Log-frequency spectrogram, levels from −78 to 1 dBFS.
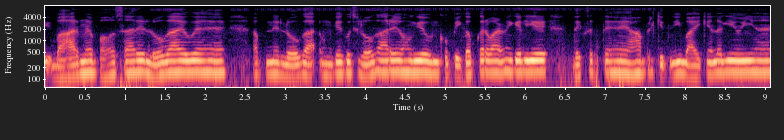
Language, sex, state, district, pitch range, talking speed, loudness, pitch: Hindi, male, Bihar, West Champaran, 130-150 Hz, 205 wpm, -15 LUFS, 145 Hz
